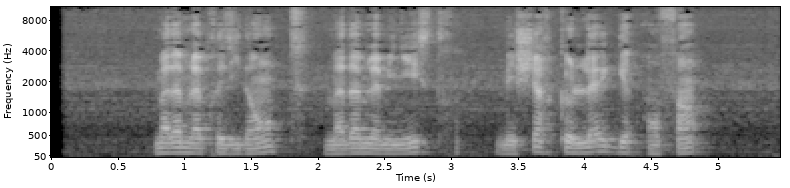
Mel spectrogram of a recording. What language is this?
French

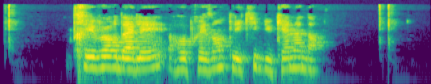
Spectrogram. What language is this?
French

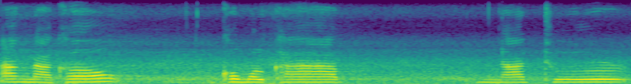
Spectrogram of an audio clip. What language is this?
Bodo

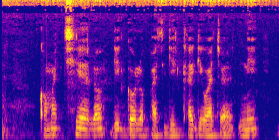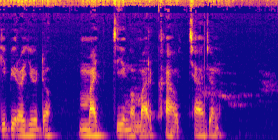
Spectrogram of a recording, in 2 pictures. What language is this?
Luo (Kenya and Tanzania)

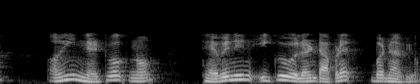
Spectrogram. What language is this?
Gujarati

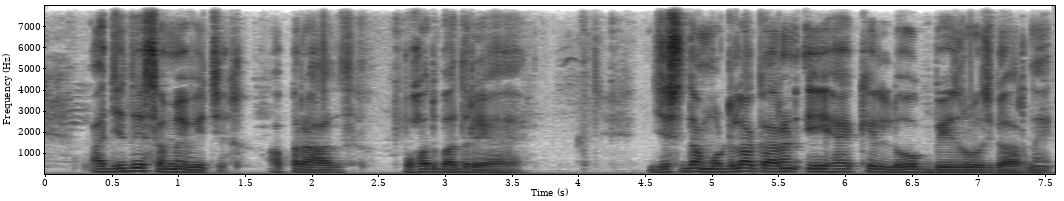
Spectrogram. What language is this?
Punjabi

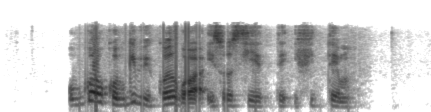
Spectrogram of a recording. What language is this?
Kinyarwanda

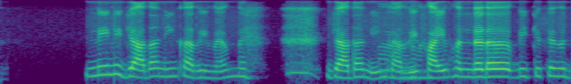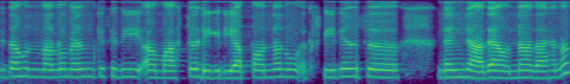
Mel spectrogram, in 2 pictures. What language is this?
Punjabi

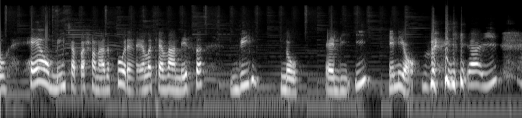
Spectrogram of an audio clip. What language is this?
Portuguese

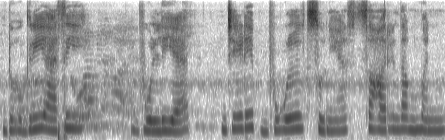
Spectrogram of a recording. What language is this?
Dogri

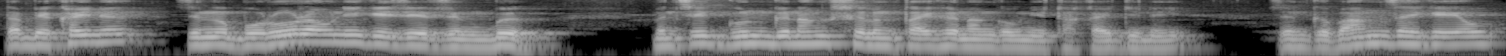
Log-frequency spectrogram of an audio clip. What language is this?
Bodo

